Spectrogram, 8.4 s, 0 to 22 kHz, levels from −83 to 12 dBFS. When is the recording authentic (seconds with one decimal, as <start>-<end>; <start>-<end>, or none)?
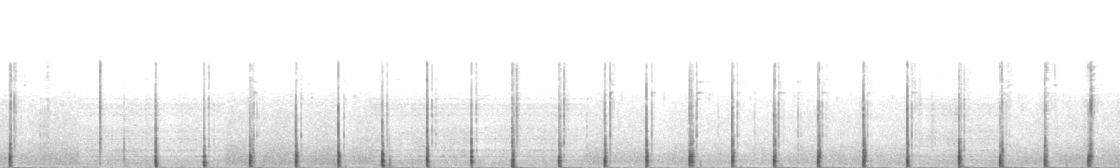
0.0-0.6; 1.7-2.8; 4.4-6.9; 7.5-8.4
